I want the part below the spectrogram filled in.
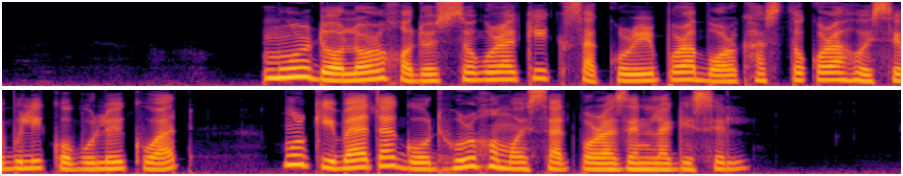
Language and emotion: Assamese, sad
